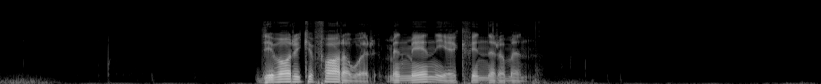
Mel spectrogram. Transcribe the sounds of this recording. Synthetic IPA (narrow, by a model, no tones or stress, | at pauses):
d̪iːʋɑːɾɪkəfɑːɾaʊə̰ɾmʔɛnmeːnɪəkʰʋɪnəɾoːmɛn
